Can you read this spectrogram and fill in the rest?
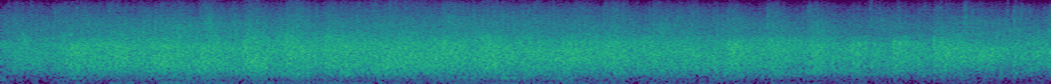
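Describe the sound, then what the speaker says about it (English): Symphony orchestra audience applause for the funders, a steady, even wash of clapping that carries at moderate volume from start to finish without a break. "show your appreciation to all of those funders with your applause now"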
